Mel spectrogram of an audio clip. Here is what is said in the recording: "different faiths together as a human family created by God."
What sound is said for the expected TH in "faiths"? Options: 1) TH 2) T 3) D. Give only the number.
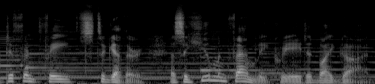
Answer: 1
